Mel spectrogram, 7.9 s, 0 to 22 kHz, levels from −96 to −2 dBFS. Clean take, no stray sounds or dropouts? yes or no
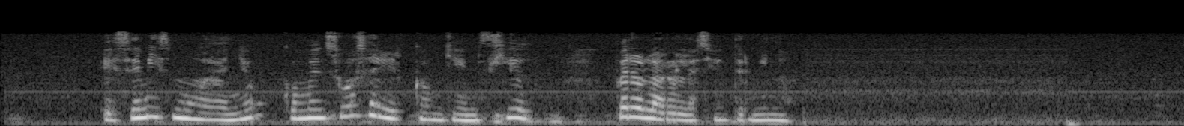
yes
